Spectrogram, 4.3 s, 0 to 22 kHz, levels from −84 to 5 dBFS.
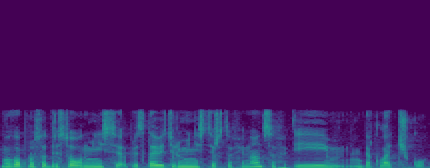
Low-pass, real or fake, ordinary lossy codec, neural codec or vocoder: none; real; none; none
